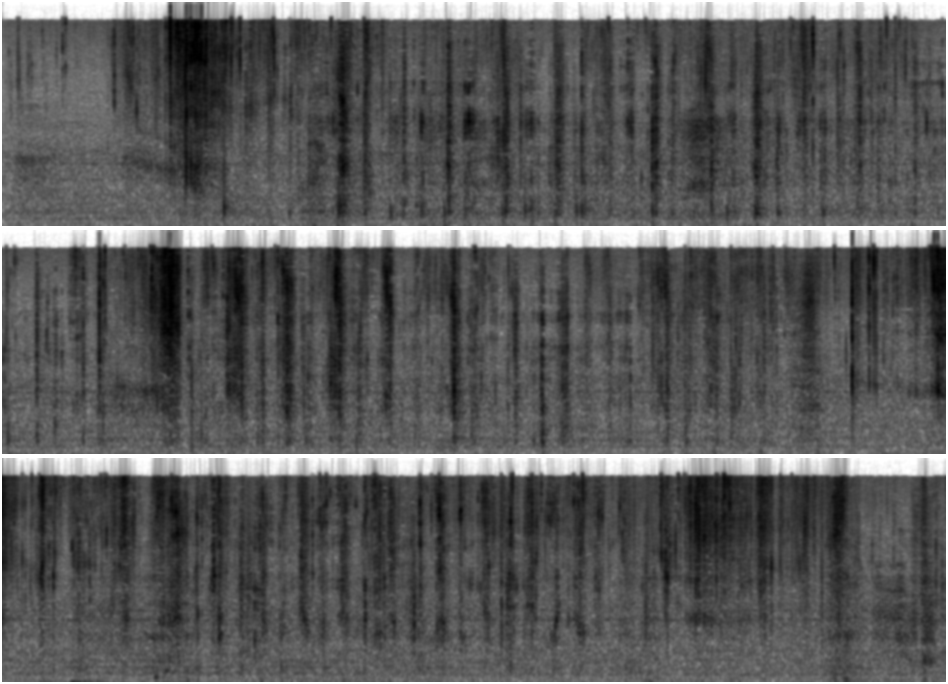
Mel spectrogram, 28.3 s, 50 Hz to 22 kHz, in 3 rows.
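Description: Close-miked biting and chewing of crispy Korean market-style fried chicken: the batter crunches and crackles, with loud bites about 2, 11 and 19 seconds in and a steady run of chewing crunches between.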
